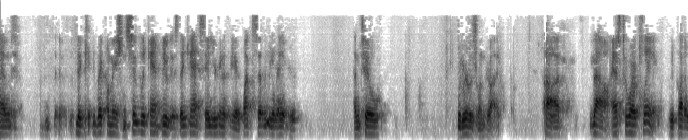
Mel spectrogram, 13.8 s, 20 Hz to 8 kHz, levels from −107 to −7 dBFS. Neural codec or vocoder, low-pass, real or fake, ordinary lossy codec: codec, 16 kHz, 1 kbps, FreqCodec, larger model; 7.2 kHz; fake; MP3, 24 kbps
